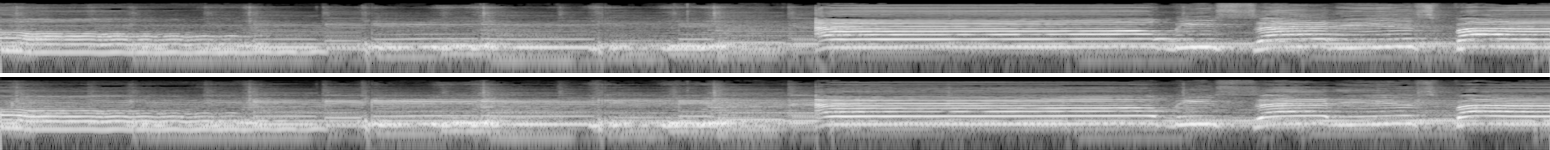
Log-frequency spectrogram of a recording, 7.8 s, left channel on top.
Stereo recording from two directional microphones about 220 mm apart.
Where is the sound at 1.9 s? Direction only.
25° right (ahead or behind).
